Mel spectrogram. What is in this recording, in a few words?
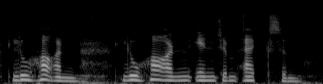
"luho'on", smalgyax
